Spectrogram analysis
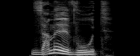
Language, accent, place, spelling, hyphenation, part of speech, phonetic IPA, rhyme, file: German, Germany, Berlin, Sammelwut, Sam‧mel‧wut, noun, [ˈzaml̩ˌvuːt], -uːt, De-Sammelwut.ogg
- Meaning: collecting mania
